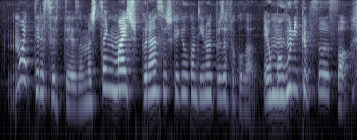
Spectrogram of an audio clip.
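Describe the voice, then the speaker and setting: A woman talks at a very fast pace with hardly any pauses. Her pitch is high, and there is noticeable background noise. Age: young. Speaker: podcast host. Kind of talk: casual monologue. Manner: casual, filler-heavy.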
